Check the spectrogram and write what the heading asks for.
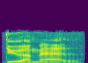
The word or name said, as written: Duhamel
